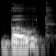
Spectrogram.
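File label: "to drink", Romanian; gcompris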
